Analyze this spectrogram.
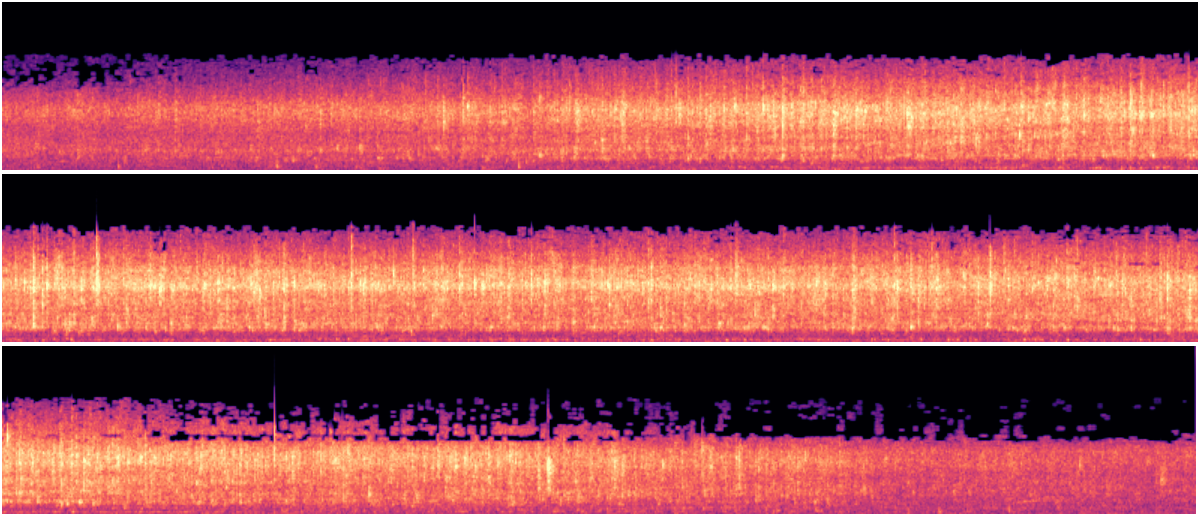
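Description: Garden wall fountain, water falling in thin streams from a ledge and splashing steadily; it grows louder over the first few seconds and fades again near the end.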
